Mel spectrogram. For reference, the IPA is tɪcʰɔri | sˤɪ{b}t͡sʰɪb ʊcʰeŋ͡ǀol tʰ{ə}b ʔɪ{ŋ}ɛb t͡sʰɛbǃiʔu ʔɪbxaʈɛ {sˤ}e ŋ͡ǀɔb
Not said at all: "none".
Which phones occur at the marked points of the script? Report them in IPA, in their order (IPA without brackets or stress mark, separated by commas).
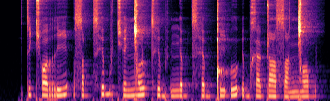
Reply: b, ɪ, ŋ, sˤ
